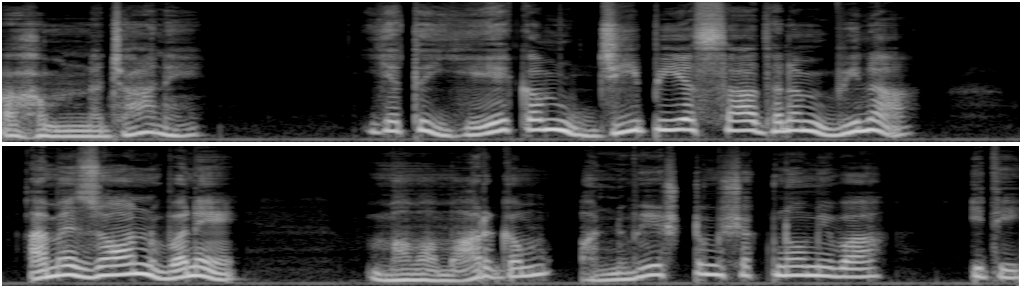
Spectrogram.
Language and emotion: Sanskrit, fearful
